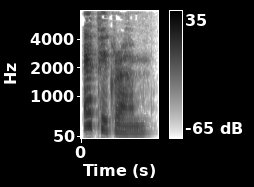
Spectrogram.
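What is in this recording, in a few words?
"epigram", British English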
